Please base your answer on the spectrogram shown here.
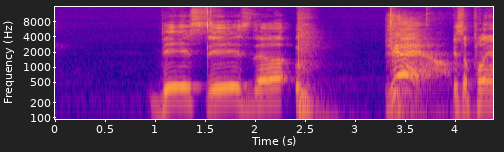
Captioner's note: stomp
